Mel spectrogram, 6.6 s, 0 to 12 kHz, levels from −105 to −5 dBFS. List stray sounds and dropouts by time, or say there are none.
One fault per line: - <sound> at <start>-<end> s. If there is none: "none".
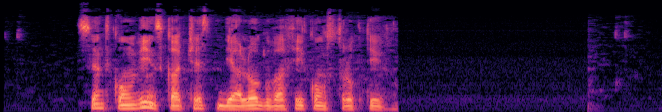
none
